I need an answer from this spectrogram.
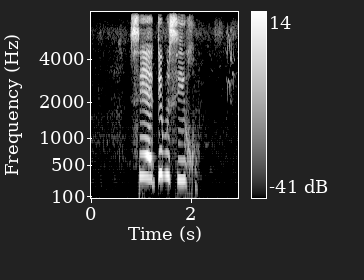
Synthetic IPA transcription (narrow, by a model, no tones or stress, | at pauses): sɪetʼɪbʊsiːχʊ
